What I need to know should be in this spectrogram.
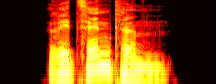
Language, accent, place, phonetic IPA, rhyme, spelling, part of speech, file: German, Germany, Berlin, [ʁeˈt͡sɛntəm], -ɛntəm, rezentem, adjective, De-rezentem.ogg
- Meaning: strong dative masculine/neuter singular of rezent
